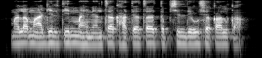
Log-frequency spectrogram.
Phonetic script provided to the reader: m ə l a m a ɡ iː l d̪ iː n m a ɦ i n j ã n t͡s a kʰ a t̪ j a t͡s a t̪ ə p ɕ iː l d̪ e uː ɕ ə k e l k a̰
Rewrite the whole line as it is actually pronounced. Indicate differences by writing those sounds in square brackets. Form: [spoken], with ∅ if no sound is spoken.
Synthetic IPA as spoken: m ə l a m a ɡ iː l [t̪] iː n m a ɦ i n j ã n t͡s a kʰ a t̪ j a t͡s a t̪ ə p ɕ iː l d̪ e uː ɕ ə k [a] l k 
